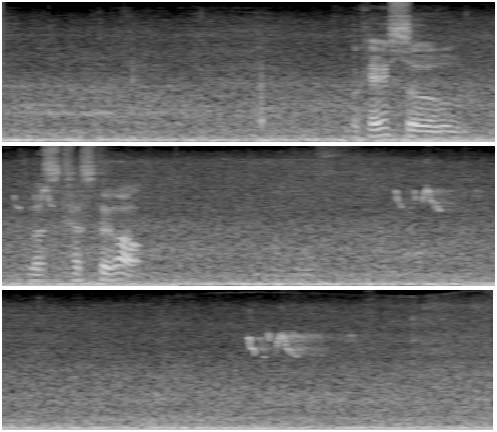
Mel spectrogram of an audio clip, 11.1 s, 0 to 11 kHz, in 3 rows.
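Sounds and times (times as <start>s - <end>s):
steady low rumble: 2.3s - 11.0s
high chirps: 6.6s - 11.0s.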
